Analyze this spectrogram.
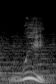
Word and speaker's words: Wii: The Wii is pronounced as Wii, which emphasized the console is for everyone.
